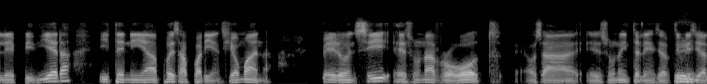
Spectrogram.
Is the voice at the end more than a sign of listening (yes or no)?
no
